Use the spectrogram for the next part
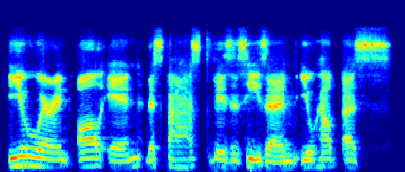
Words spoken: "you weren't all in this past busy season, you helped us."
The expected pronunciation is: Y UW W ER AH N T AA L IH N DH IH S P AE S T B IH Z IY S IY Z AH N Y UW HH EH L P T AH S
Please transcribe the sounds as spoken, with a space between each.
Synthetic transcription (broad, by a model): Y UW W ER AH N AA L IH N DH IH S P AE S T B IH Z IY S IY Z AH N Y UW HH EH L P T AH S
